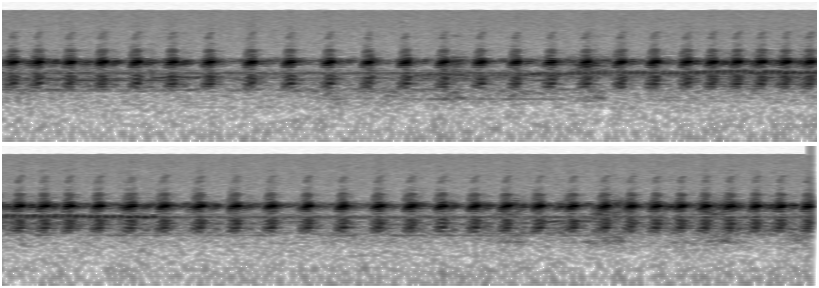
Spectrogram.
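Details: Nighttime tree frog chorus from a pond in north-eastern Italy, mid-April: a quick, steady stream of harsh pulsed croaks, layered with a faint continuous trilling of mole crickets.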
